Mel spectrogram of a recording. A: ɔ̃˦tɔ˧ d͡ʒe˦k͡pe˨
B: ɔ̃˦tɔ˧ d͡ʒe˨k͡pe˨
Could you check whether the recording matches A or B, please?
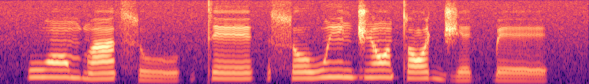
B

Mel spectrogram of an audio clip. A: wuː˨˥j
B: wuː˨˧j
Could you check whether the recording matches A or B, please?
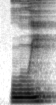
B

